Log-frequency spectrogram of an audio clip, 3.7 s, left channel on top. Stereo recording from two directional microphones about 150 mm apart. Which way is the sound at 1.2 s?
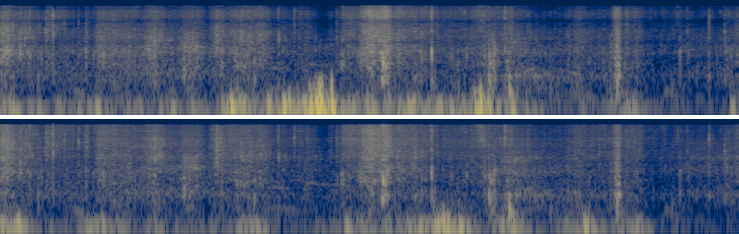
15° left (ahead or behind).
